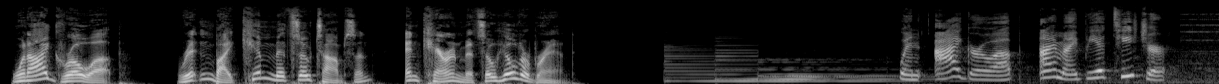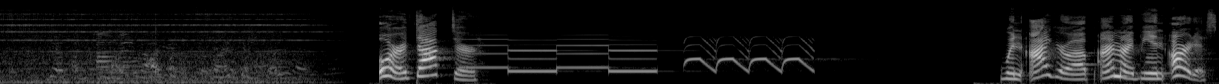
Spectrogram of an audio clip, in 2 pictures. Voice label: English Narration; When I Grow Up; Twin Sisters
